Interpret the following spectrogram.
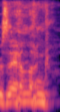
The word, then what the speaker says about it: xanthan: ZG on it for xanthan gum. Xanthan is spelled with an X, like Xander.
